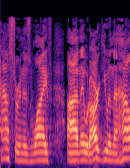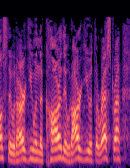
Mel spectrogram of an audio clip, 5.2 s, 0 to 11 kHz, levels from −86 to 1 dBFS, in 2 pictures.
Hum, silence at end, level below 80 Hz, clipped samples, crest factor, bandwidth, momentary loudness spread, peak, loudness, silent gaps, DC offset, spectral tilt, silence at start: none; 0.05 s; -66 dBFS; under 0.1%; 16 dB; 8 kHz; 10 LU; 0 dBFS; -15 LUFS; none; under 0.1%; -5 dB/octave; 0 s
